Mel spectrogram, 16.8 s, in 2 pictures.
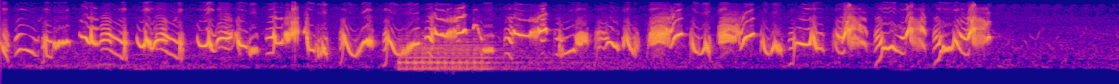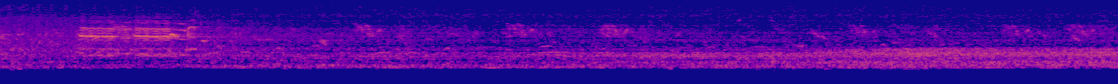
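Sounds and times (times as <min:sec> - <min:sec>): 
mimid bird call: 0:00.1 - 0:07.3.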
